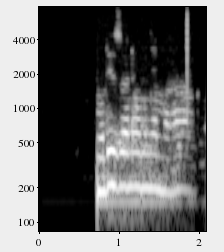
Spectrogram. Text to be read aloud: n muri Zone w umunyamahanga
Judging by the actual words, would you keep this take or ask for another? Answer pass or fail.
pass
